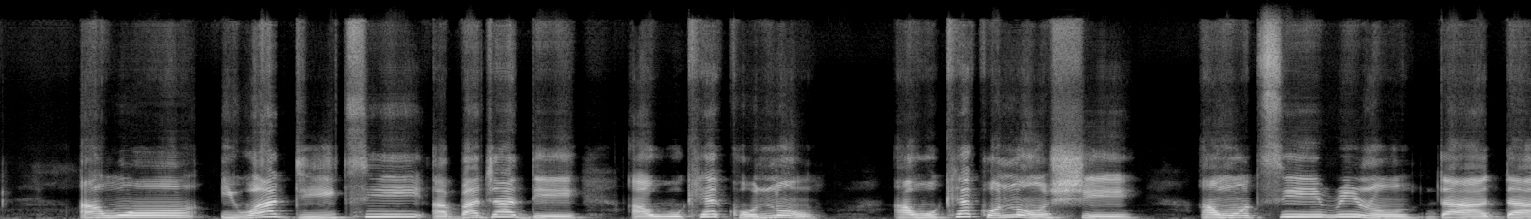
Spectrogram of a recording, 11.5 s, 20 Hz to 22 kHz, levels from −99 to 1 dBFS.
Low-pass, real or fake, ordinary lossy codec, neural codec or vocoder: none; fake; none; autoencoder, 48 kHz, 128 numbers a frame, DAC-VAE, trained on Japanese speech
